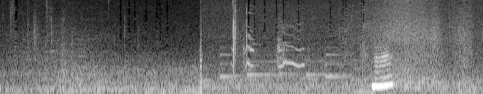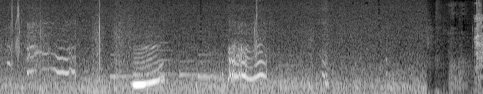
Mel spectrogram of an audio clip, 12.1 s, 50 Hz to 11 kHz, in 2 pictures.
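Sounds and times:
background music: 2.5 - 11.4
cat meowing: 3.0 - 3.9, 6.1 - 7.0, 8.9 - 9.4.

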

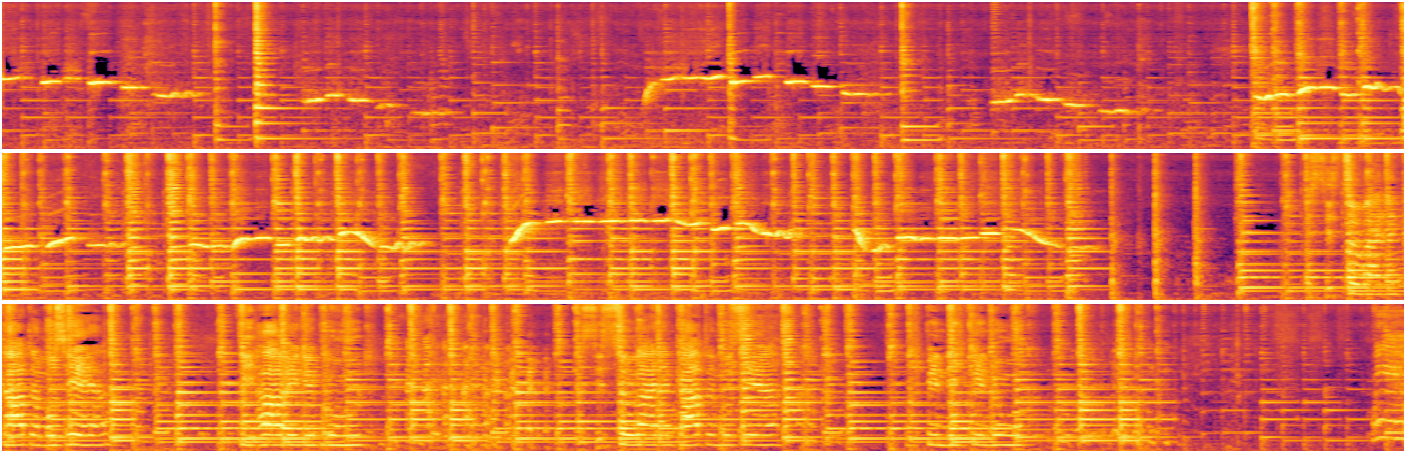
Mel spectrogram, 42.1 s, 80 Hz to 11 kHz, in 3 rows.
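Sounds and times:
whistled melody: 0.0 - 2.2, 2.9 - 4.6, 6.4 - 9.0, 9.8 - 11.4, 12.5 - 24.8
ukulele strumming: 0.0 - 42.0.

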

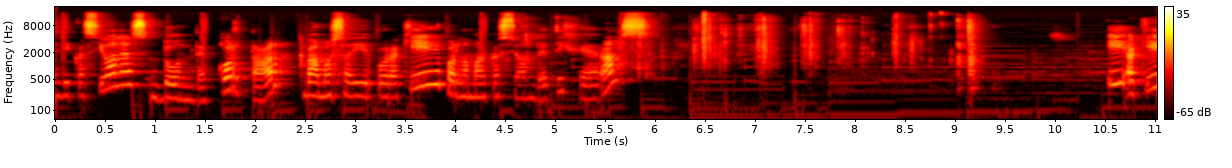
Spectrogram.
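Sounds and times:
soft background music: 0.0 - 11.0
scissors snipping paper: 5.8 - 8.7.

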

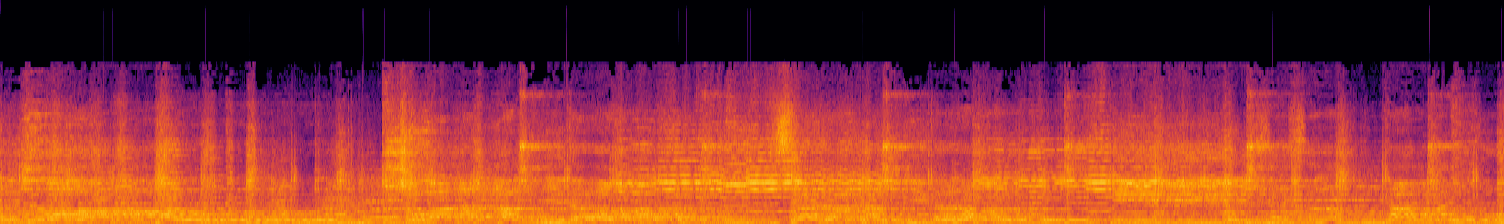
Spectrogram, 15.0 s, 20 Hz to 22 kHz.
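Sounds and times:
instrumental accompaniment: 0.0 - 15.0
woman singing into microphone: 0.0 - 15.0.

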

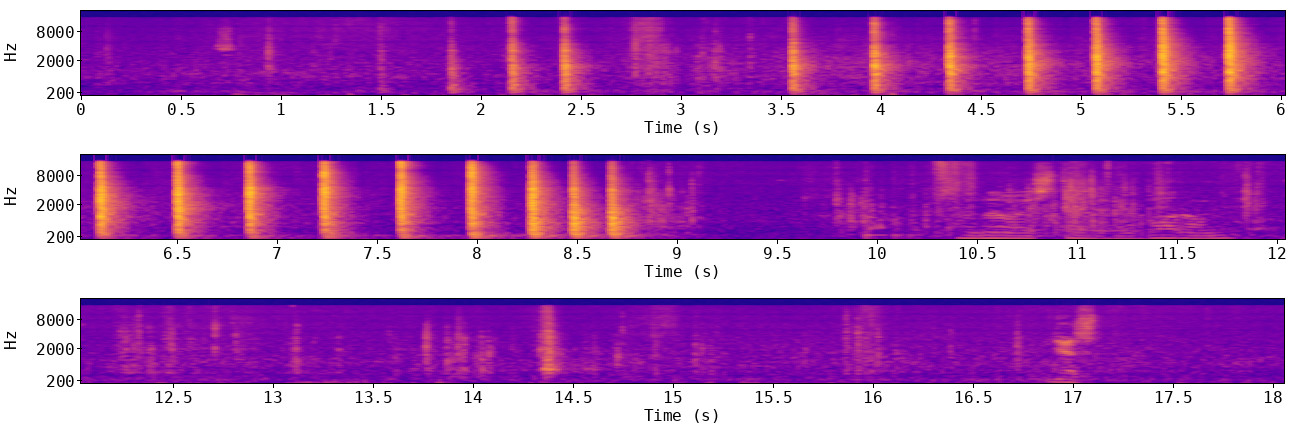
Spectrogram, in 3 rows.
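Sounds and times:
hammer driving nail into wood: 3.5 - 8.9.

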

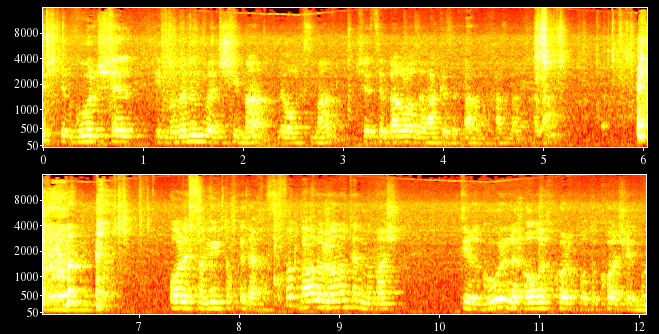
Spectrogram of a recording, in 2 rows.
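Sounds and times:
man coughing: 5.9 - 6.9.

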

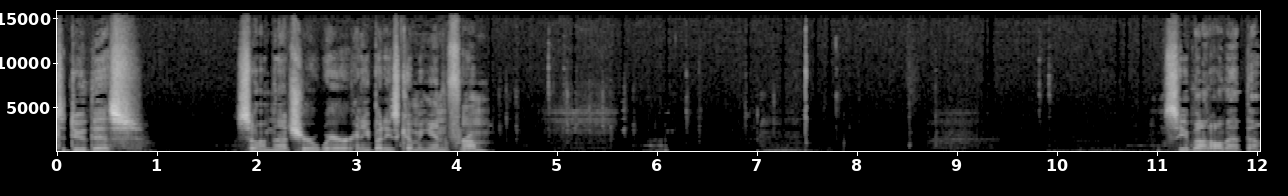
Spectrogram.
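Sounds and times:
soft clicks: 4.4 - 10.1.

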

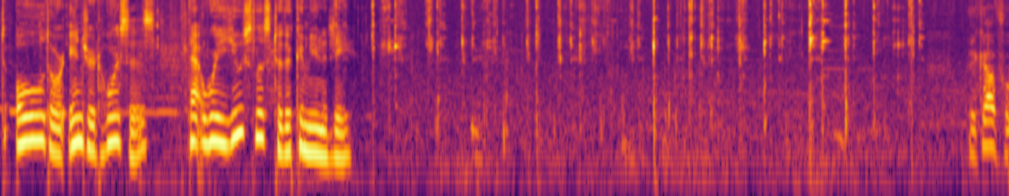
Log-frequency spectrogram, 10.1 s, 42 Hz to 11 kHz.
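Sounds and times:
metal tools scraping gravelly soil: 0.2 - 9.4.

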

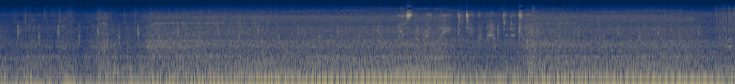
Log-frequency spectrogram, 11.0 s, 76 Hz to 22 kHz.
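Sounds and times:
diesel truck engine drone: 0.0 - 11.0
road noise: 0.0 - 11.0.

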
